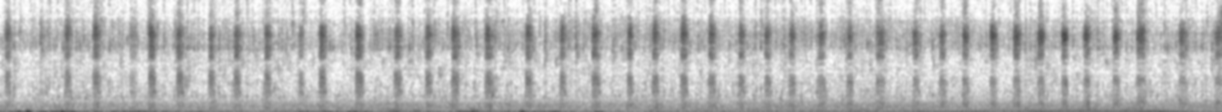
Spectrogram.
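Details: Hedgehog courtship, recorded beside a babbling pond: rapid, rhythmic breathy snorts repeated about three times per second throughout, steady and hissing, over low trickling water that is heavier in the first half.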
